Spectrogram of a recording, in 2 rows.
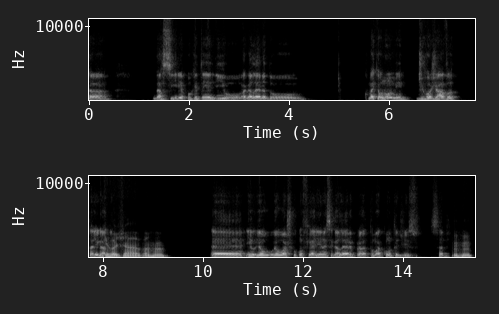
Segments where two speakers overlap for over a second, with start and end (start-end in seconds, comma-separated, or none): none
